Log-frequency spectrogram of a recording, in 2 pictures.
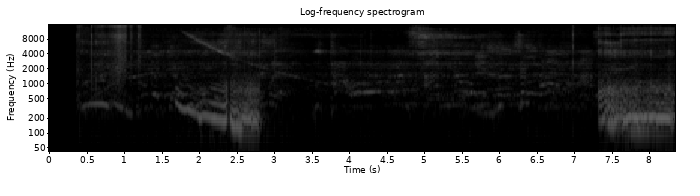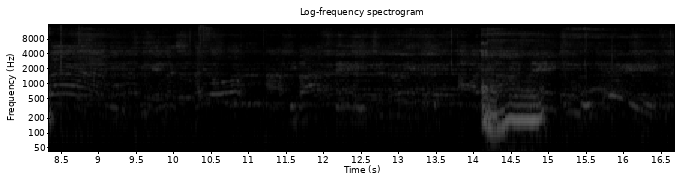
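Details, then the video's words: Mogu, a Shih Tzu dog, snoring loudly: three harsh, rasping bursts about six seconds apart, each sliding downward, with quiet breathing and faint background sounds between them. "シーズー犬もぐ☆いびきがすごい…---Mogu the shihtzu☆snoring so loud…"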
